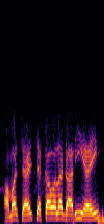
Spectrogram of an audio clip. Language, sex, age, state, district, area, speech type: Maithili, male, 60+, Bihar, Sitamarhi, rural, conversation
